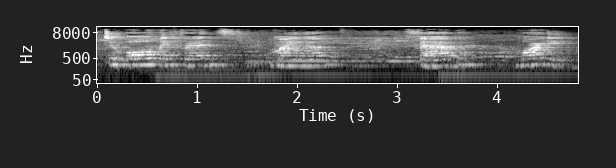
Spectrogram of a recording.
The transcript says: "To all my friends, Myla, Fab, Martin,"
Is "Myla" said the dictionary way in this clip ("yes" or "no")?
no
